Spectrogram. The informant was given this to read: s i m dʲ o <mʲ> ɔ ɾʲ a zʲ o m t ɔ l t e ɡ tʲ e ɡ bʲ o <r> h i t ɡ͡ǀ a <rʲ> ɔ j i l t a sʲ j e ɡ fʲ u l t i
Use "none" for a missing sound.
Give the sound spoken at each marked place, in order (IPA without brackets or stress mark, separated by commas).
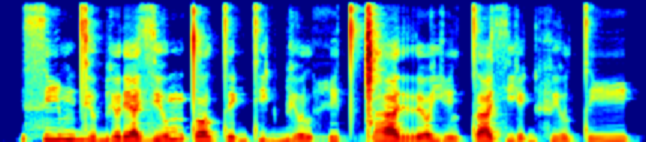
bʲ, l, rʲ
